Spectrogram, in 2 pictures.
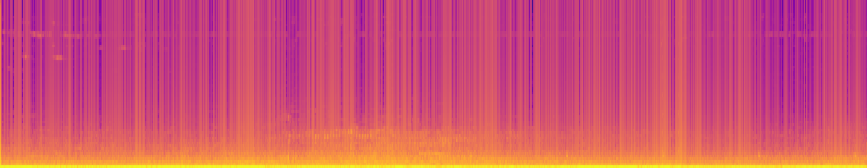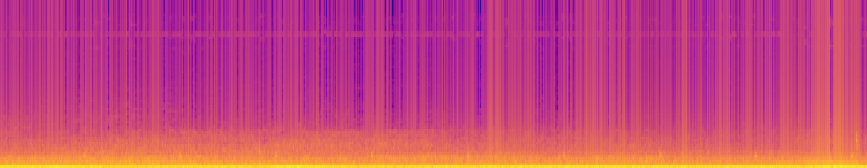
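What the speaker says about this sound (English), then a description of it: "Don't know if you guys can hear" A deep engine exhaust rumble drones close by, rising and falling slightly in pitch as the motor revs, with no talking.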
